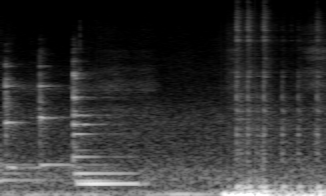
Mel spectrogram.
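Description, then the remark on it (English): A phone call placed through SlyDial rings briefly: two short electronic tones, the second lower and longer, followed by a burst of scratchy, clicking noise as the ring cuts off and the call goes to voicemail. No one speaks. “The phone will ring real quick.”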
